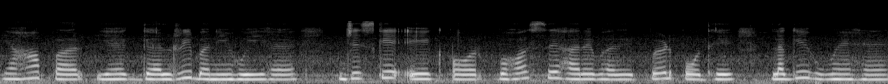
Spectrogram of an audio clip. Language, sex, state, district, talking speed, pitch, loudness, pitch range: Hindi, female, Bihar, Madhepura, 115 wpm, 240 Hz, -14 LUFS, 230-250 Hz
